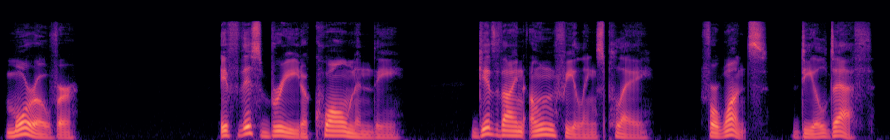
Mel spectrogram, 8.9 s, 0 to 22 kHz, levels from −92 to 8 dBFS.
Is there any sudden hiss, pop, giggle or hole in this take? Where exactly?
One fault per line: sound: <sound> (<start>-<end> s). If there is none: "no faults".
no faults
